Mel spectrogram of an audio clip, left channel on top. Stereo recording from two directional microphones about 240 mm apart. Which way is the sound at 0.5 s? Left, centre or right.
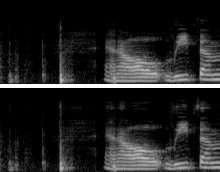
Centre.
